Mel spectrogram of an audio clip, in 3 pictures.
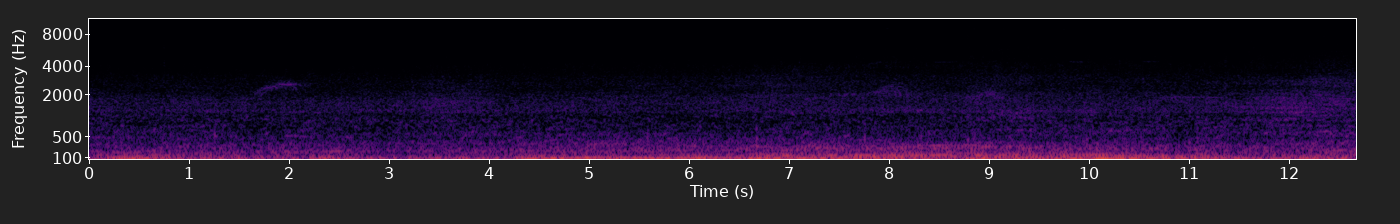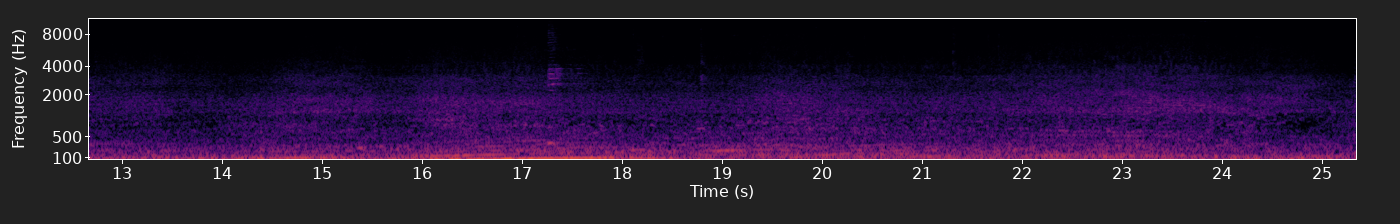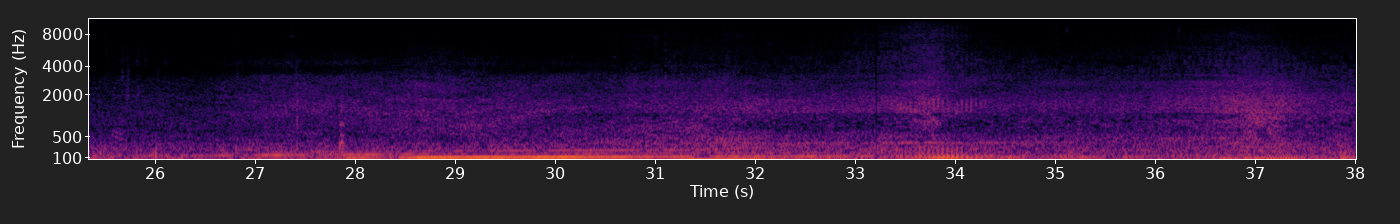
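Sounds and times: tyres on the road: 0.0s - 38.0s.

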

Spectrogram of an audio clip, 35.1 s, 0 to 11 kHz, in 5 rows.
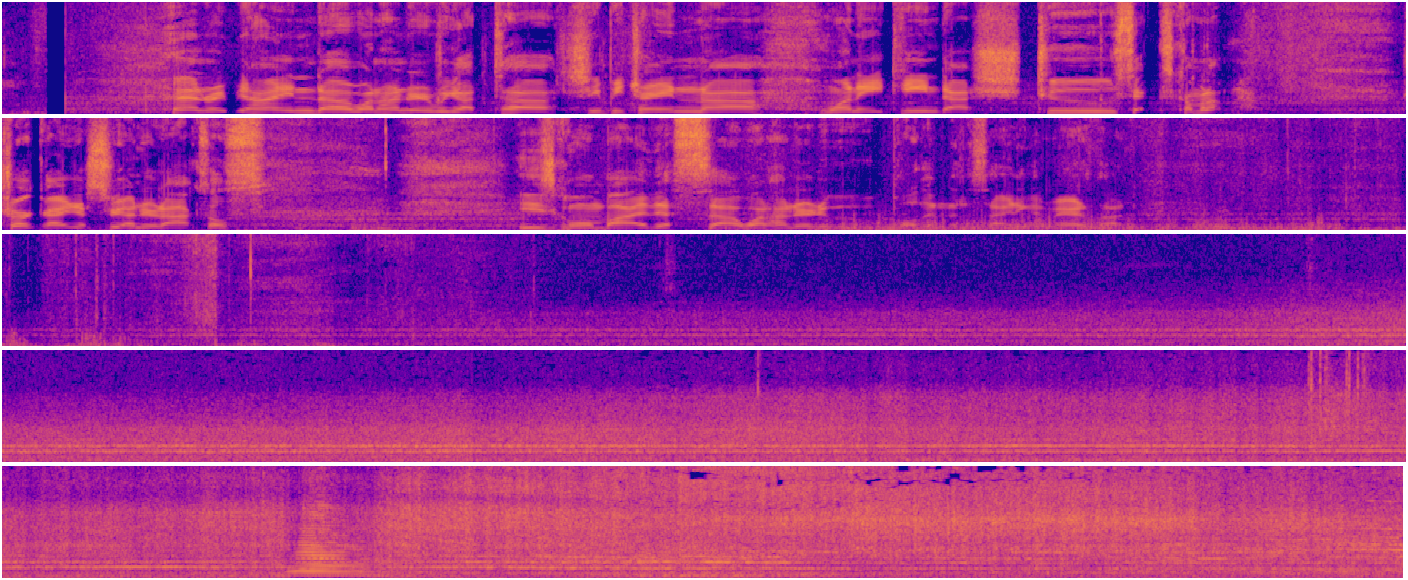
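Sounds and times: locomotive engine and rail rumble: 0.0s - 35.0s
two-tone train horn: 28.2s - 35.0s.

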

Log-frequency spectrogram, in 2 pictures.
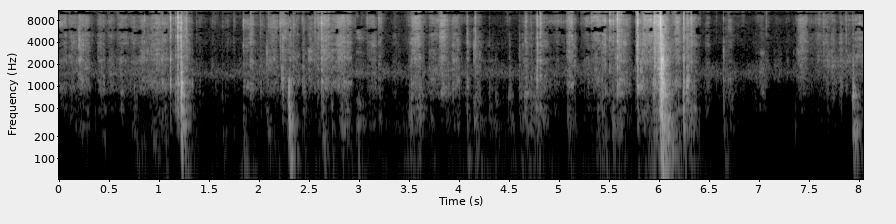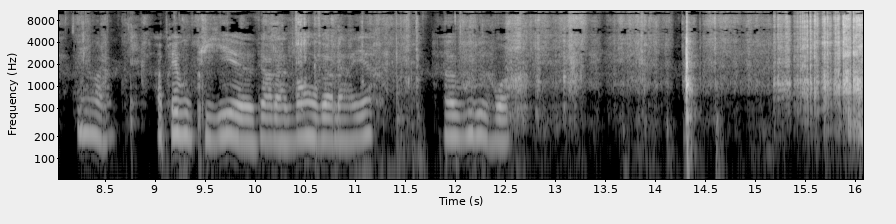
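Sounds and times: cardstock rustling: 7.4s - 16.0s.

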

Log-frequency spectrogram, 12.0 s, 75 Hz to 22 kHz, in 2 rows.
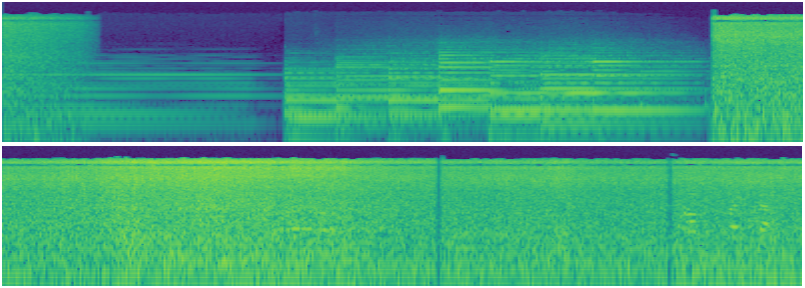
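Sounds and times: piano music: 0.0s - 5.3s
ocean surf breaking on rocks: 5.3s - 12.0s.

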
